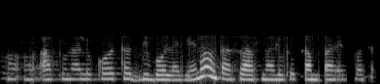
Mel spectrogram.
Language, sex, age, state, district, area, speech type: Assamese, female, 18-30, Assam, Udalguri, urban, conversation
